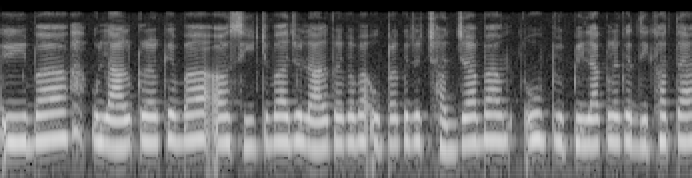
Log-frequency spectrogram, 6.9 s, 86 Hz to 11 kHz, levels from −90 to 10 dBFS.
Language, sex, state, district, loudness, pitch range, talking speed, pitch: Bhojpuri, female, Uttar Pradesh, Ghazipur, -13 LUFS, 220-235 Hz, 225 wpm, 230 Hz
